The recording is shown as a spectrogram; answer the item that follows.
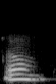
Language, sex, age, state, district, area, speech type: Sanskrit, female, 30-45, Andhra Pradesh, East Godavari, rural, conversation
